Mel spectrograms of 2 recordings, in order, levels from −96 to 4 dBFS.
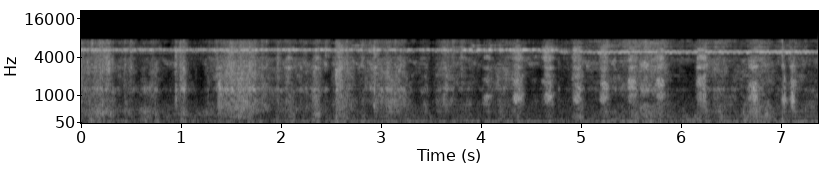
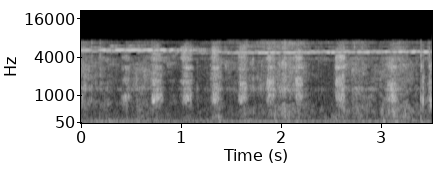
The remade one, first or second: first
